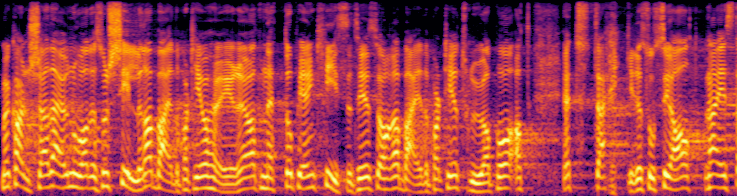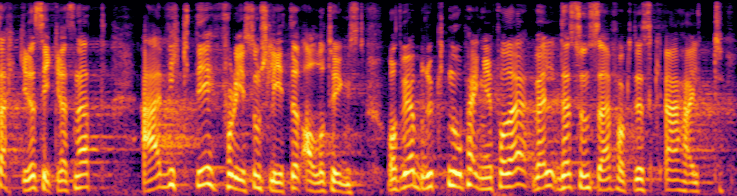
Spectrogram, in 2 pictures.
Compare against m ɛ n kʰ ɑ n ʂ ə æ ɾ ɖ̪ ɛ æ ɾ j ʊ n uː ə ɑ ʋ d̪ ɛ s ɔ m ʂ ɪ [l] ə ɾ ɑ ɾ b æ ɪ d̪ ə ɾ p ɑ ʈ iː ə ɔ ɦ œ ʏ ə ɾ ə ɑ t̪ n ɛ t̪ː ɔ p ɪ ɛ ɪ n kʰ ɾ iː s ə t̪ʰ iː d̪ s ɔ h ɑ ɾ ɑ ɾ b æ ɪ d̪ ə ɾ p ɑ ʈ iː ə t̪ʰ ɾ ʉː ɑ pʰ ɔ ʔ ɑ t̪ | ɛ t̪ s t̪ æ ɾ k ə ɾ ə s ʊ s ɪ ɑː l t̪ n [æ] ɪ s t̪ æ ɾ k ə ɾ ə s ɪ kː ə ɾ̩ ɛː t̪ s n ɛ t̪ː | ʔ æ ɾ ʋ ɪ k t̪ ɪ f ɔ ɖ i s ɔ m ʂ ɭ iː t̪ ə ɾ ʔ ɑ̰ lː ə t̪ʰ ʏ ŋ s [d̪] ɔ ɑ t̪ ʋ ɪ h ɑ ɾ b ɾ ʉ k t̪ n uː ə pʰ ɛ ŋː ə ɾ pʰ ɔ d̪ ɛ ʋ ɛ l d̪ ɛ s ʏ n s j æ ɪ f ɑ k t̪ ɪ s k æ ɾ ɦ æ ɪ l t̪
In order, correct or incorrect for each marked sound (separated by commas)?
incorrect, correct, incorrect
